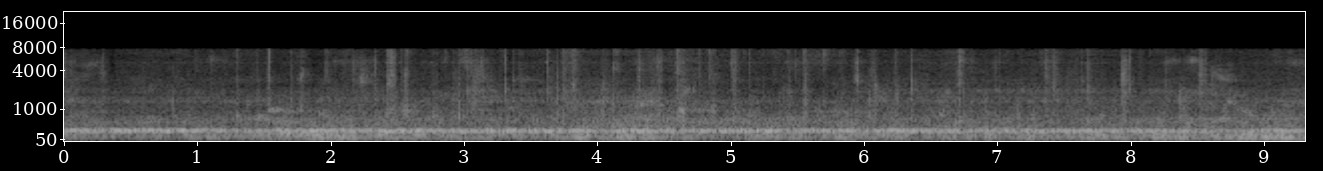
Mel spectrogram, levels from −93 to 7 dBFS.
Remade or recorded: remade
